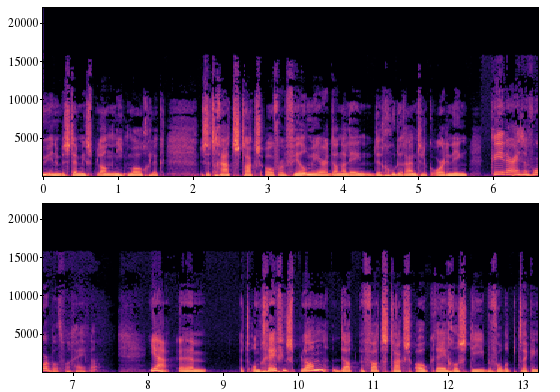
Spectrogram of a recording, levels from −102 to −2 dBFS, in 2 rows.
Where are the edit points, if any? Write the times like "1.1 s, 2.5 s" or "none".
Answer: 5.8 s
